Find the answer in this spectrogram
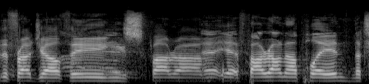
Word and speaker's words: Farran: Yeah, Farran are playing. That's spelled F-A-R-R-E-N. Farran.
